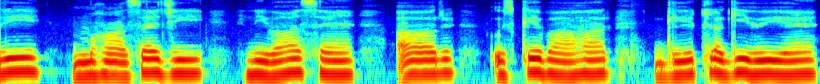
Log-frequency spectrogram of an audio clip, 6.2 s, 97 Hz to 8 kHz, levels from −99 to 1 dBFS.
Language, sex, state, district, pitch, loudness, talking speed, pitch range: Hindi, female, Goa, North and South Goa, 175 Hz, -13 LUFS, 105 wpm, 165-180 Hz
